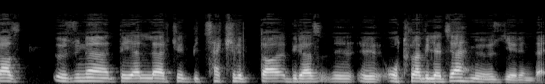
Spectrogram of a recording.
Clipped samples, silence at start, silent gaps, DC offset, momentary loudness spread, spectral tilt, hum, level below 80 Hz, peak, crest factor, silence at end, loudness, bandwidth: under 0.1%; 0 s; none; under 0.1%; 8 LU; -7 dB/octave; none; -60 dBFS; -2 dBFS; 14 dB; 0 s; -16 LUFS; 11.5 kHz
